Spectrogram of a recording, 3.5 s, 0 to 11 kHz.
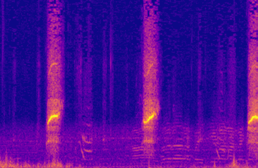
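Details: Strident, piercing calls of a grey francolin, three sharp, high ringing bursts about every 1.3 seconds, standing out clearly above faint low voices and soft background rumble.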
